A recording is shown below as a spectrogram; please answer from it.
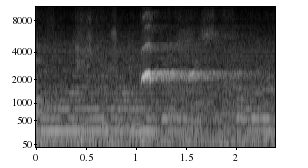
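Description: Rugby referee's whistle blown once: a sharp blast about a second in, held for about a second on one high pitch.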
